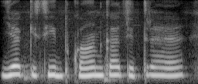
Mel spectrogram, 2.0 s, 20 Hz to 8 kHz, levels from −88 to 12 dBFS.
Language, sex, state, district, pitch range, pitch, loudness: Hindi, female, Jharkhand, Deoghar, 230-250 Hz, 240 Hz, -14 LUFS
